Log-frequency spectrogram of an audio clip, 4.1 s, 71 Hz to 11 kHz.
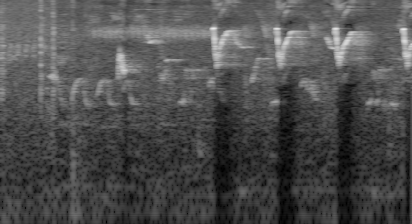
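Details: White-rumped shama morning song: a few soft slurred notes, then bright high notes that dip and rise sharply in a V, repeated roughly every 0.6 seconds, over a faint background hiss.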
